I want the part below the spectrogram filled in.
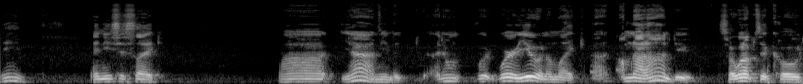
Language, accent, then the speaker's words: English; Utah, United States; I'm from Utah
